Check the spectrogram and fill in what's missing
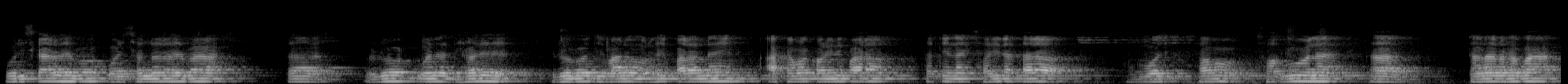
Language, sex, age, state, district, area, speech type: Odia, male, 30-45, Odisha, Balangir, urban, spontaneous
